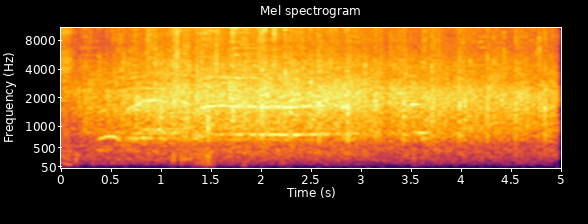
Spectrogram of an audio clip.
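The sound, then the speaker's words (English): An audience applauds at the Good Food Awards ceremony in San Francisco, with dense, steady clapping that holds at an even level throughout. “Please hold your applause in between winner announcements till the end.”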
